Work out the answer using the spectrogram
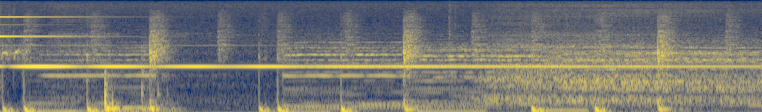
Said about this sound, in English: So what we're gonna do right now, while I'm holding this thing, is when I hit the mindfulness bell, please everybody just take a slow, deep breath. Ready? Here we go.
